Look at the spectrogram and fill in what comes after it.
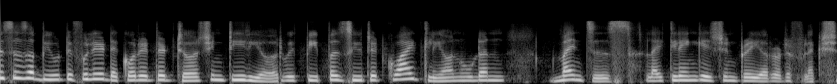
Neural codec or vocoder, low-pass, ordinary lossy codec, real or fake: codec, 16 kHz, 0.7 kbps, FocalCodec; none; none; fake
